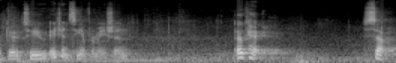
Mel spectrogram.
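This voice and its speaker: A woman speaking at a fairly slow pace, with long, frequent pauses and audible room echo. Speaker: nonprofit staff member. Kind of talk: software tutorial demonstration.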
